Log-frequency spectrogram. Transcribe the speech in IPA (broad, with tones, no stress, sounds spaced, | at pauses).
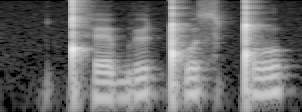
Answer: ǃʰ ɛ˩ b ʏ˧˥ ǃʼ o˧˥ s ǃ o˧˥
